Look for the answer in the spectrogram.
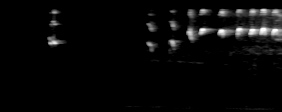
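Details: Indonesian kolibri ninja used as a singing lure: a few high chirps, then a steady run of sharp, high repeated notes roughly every fifth of a second, over a low background rumble.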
